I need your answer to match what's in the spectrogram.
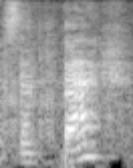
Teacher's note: You could also assimilate the whole business and say sent back, making it bilabial, but there's got to be a moment of voicelessness. There must be some voicelessness in the middle to indicate the presence of the T.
